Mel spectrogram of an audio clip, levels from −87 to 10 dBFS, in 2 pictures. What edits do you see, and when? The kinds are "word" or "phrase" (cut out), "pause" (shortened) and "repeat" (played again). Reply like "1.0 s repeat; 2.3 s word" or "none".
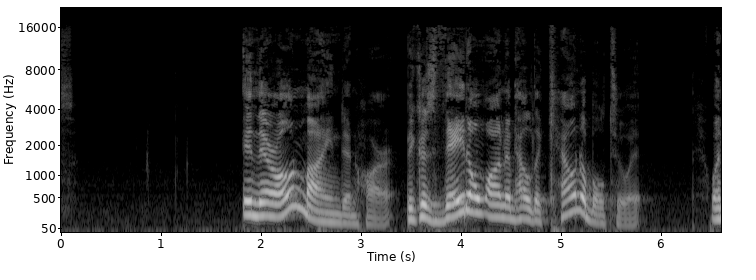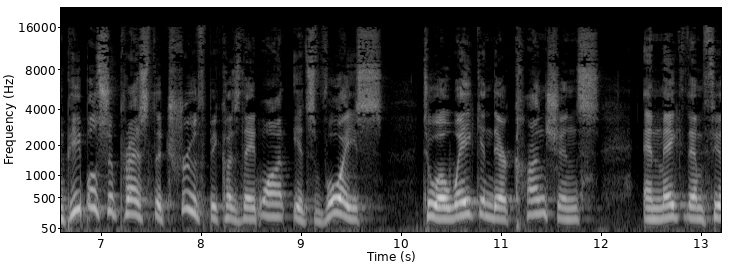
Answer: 3.4 s pause; 4.5 s word; 8.5 s word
